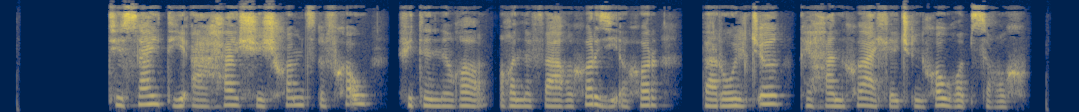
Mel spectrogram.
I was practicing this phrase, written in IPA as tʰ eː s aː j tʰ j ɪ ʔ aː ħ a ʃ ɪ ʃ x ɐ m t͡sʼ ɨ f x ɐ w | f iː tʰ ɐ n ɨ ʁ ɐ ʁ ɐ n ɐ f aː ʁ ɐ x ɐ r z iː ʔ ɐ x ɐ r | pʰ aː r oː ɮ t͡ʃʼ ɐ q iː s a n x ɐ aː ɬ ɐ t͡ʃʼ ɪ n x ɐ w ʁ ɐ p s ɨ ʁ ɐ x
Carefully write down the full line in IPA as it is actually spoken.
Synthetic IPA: tʰ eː s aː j tʰ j ɪ ʔ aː ħ a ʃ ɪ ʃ x ɐ m t͡sʼ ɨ f x ɐ w | f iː tʰ ɐ n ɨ ʁ ɐ ʁ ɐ n ɐ f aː ʁ ɐ x ɐ r z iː ʔ ɐ x ɐ r | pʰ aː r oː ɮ t͡ʃʼ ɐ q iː ħ a n x ɐ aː ɬ ɐ t͡ʃʼ ɪ n x ɐ w ʁ ɐ p s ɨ ʁ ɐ x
